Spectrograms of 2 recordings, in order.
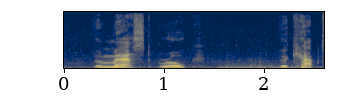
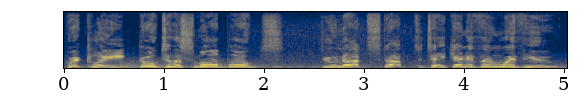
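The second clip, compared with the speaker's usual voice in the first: urgent orders; 13 semitones higher than usual. A narrator's reading. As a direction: hurry everyone to the boats. Captain orders passengers into boats.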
